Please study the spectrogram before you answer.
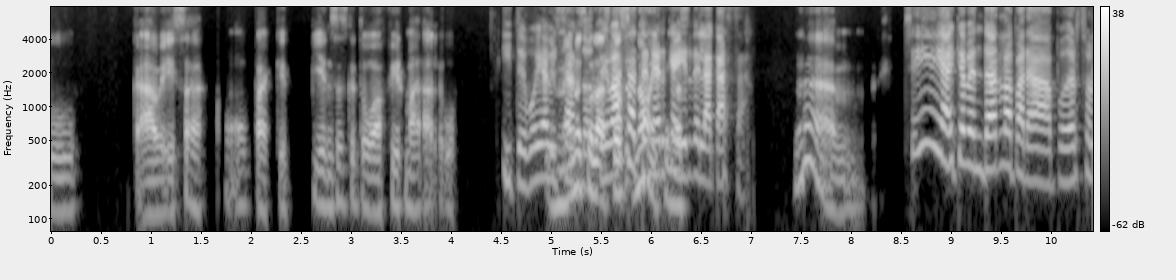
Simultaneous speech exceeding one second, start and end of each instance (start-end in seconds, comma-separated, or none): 4.9-6.4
